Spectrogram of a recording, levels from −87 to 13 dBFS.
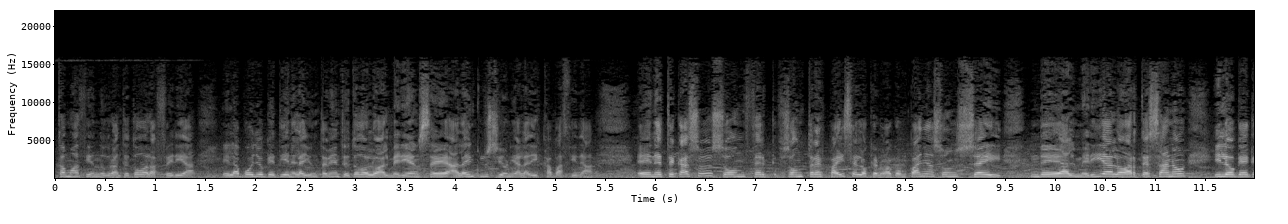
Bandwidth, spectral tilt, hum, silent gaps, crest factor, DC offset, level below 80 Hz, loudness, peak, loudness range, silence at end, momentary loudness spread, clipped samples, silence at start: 16 kHz; -3.5 dB/octave; none; none; 20 dB; under 0.1%; -54 dBFS; -20 LUFS; 0 dBFS; 4 LU; 0 s; 9 LU; under 0.1%; 0 s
